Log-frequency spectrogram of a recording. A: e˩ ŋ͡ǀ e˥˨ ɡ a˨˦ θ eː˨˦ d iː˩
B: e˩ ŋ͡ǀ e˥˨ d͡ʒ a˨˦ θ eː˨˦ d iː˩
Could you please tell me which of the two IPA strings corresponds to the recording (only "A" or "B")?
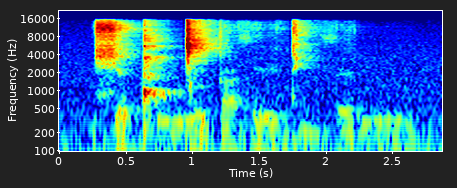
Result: A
